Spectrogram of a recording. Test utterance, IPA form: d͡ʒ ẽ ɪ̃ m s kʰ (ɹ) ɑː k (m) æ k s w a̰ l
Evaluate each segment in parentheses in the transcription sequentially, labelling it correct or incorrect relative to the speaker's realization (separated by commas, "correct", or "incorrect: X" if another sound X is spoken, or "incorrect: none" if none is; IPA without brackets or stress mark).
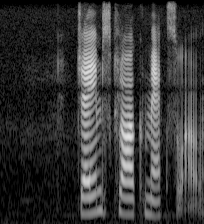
incorrect: l, correct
